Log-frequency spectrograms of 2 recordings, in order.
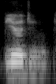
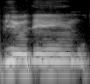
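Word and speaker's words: BUIDL: the new token which is the um the building which is spelled B U I D L.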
